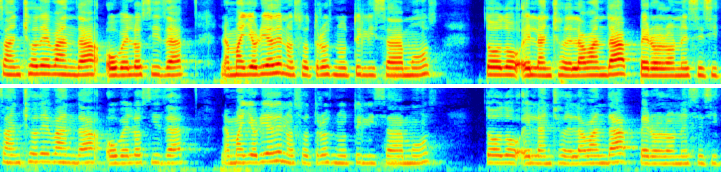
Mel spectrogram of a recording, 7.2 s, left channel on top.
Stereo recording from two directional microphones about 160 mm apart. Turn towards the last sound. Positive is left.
turn(degrees=40)  # may be behind; listen again after turning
